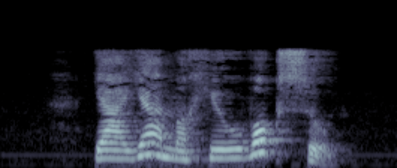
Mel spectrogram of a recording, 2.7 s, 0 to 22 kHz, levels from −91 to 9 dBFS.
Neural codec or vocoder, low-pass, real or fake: none; 7.2 kHz; real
